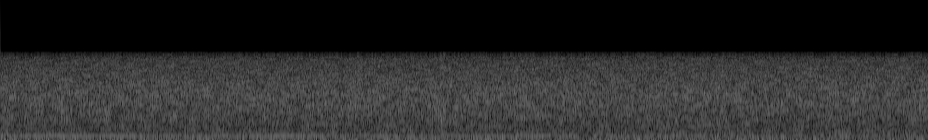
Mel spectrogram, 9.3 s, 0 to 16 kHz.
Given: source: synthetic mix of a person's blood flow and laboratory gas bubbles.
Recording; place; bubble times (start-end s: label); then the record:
Doppler ultrasound of blood flow; subclavian vein
4.36-4.47 s: bubbles
4.53-4.58 s: bubbles
From the record:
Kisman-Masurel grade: 111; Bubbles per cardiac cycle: 1 to 2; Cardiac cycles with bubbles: 1 to 10%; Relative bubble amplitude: barely perceptible (0.100 to 0.250); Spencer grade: 1 (occasional bubble signal discernible with the cardiac motion signal, with majority of cardiac periods free of bubbles); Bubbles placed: anywhere in the cardiac cycle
